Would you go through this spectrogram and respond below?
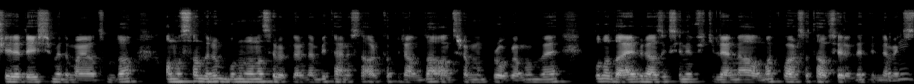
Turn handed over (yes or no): yes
